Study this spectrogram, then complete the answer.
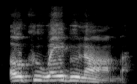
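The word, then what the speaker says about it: Okwuegbunam: for Albert o um nobody still can pronounce the last name as the broadcaster still continue to just say Alberto um I will say Albert okue Nam probably the last time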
